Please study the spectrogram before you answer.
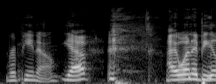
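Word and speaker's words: Rapinoe: I didn't really I because I know I mispronounced it oh Rapido rapino yep I want to be like Megan rapino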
